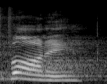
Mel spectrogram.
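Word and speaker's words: Fani: and fonnie fonnie you know fonnie spelled f a n i my name is fonnie f a n i i don't figure it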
